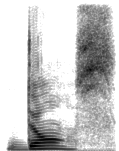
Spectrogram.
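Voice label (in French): "danse", French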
